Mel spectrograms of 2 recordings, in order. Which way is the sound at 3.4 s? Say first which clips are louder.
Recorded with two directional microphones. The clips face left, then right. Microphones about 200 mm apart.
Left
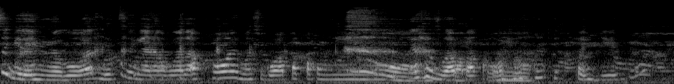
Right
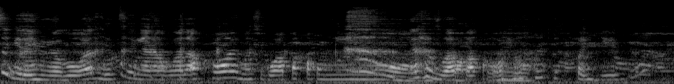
Left 4 dB; 15° left (ahead or behind).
